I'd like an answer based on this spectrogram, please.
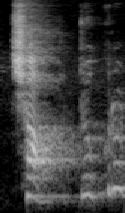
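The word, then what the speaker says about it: chopped: buried Barrett ছপ ছপ ছপ টুকরো টুকরো করে কাটা সবাই বলবো ছপ টুকরো টুকরো করে কাটা ছপ ছপ্ট ছপ্ট এটা আবার কেউ চপেড বলো না কিন্তু হ্যাঁ তাহলে মুশকিল এটা কিন্তু ছপ্ট হবে ছপ্ট ছপ ছপ্ট ছপ্ট ওকে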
